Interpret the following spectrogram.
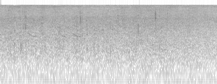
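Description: Heavy downpour: steady, even hiss of rain falling.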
